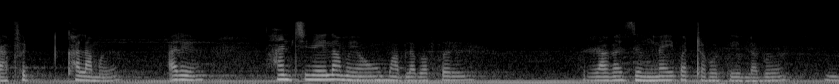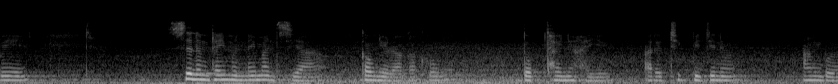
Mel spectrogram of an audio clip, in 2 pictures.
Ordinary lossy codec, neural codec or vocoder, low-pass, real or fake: none; none; none; real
